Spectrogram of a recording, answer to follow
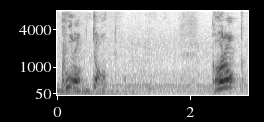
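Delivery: loud, high guttural orc cry; orc shout. Acted. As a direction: call out like a wild orc. GM voices the orc calling.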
